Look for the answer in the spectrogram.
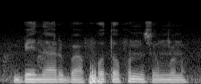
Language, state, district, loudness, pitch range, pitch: Kokborok, Tripura, West Tripura, -17 LUFS, 110-115 Hz, 110 Hz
